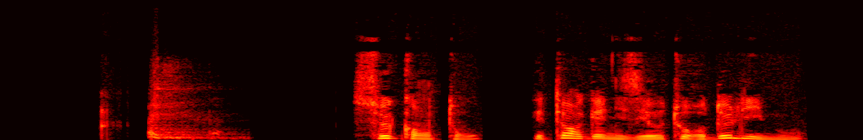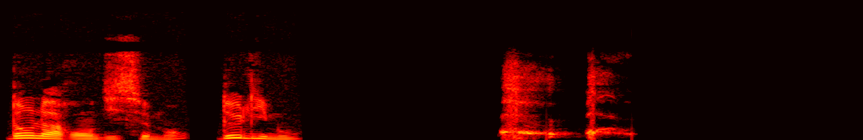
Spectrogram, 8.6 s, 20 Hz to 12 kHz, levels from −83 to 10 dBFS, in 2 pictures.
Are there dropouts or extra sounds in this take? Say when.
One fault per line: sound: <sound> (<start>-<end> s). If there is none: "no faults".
sound: sneeze (0.7-1.3 s)
sound: cough (6.8-7.5 s)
